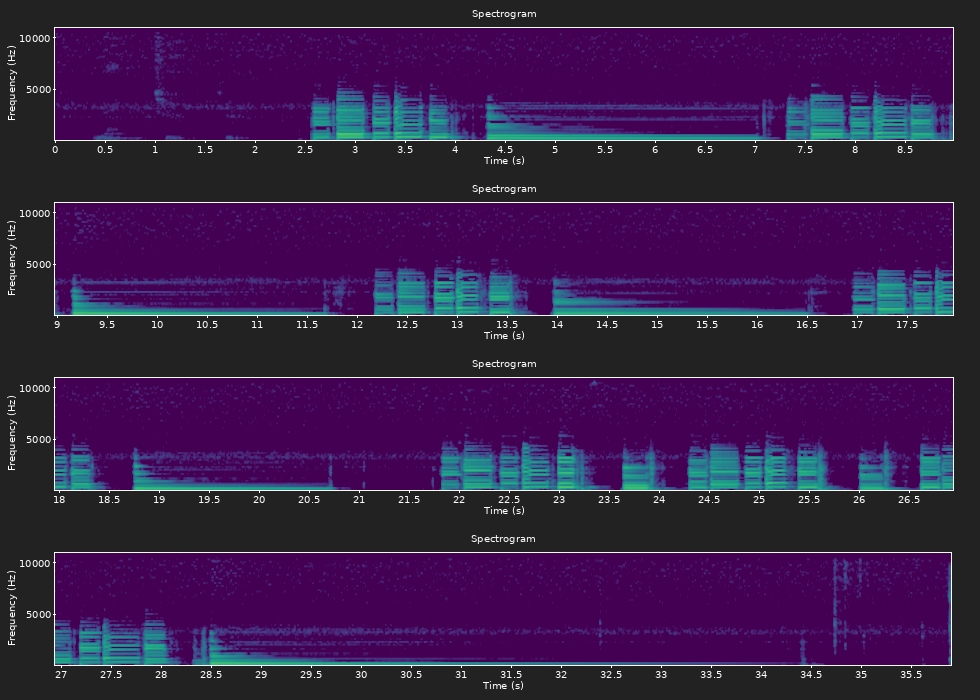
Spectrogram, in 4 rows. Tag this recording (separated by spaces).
humbucker strings Blues Marshall triple 89bpm melody clean SG Gibson 1x12 13 guitar electric gauge flat 0 wound bar 12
